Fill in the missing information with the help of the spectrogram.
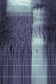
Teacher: और जो तीसरा स होता है इसके उच्चारण में जीवा दांतों को छुएगी। जब जीवा दांतों को छुएगी तो वहां से सीटी निकलती है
